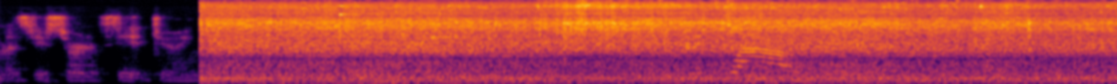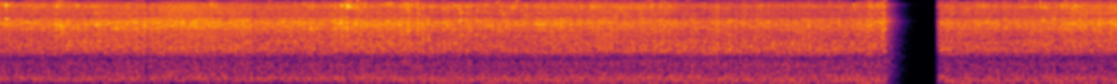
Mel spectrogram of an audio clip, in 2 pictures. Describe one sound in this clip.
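A wheel loader's engine rumbles loudly and steadily.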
